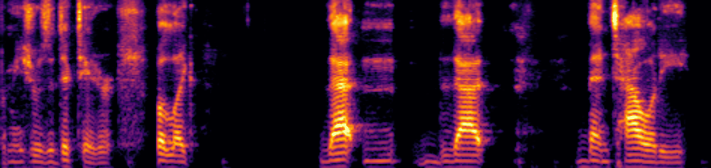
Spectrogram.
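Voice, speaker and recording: A tired man co-hosting a casual podcast chat, rambling and correcting himself as he goes. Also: deep voice. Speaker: podcast co-host.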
